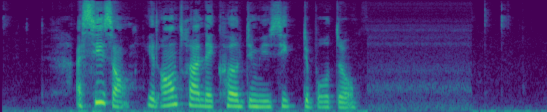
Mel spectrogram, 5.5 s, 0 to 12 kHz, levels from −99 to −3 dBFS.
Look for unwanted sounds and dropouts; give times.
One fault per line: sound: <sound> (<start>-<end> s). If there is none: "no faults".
no faults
